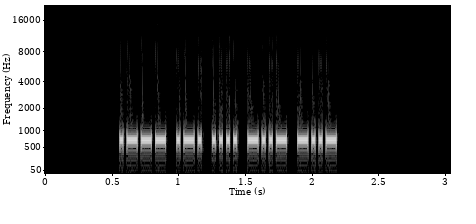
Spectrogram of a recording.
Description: Morse code, heard as a keyed tone, about 44 wpm, 690 Hz. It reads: JRHXX
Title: Code Groups - 5 Letters - 45wpm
